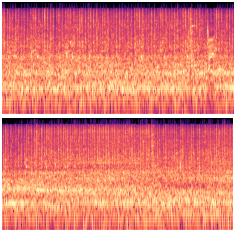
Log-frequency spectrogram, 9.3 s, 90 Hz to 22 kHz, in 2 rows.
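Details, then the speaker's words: 1946 John Deere AR tractor after brake band repair, outdoors with heavy wind noise on the mic: steady, even two-cylinder beat with no knocks or misses; engine running healthy, normal running. "so that sound nice trouble is the camera's got the wind cut on it and it really affects the sound of that a lot it really sucks but it does sound so awesome in person freaking awesome"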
